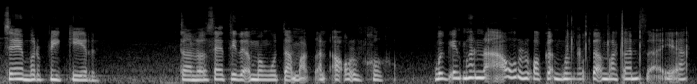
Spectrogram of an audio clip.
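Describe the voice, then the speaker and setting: A woman from Sumatra gives a personal testimony in an earnest, animated way. Her voice sits somewhat high for a woman. She slips into other people's voices when she quotes them. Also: normal speed.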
